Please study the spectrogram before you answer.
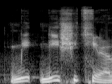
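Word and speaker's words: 西木野: Nishikino. That's how you pronounce her name.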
